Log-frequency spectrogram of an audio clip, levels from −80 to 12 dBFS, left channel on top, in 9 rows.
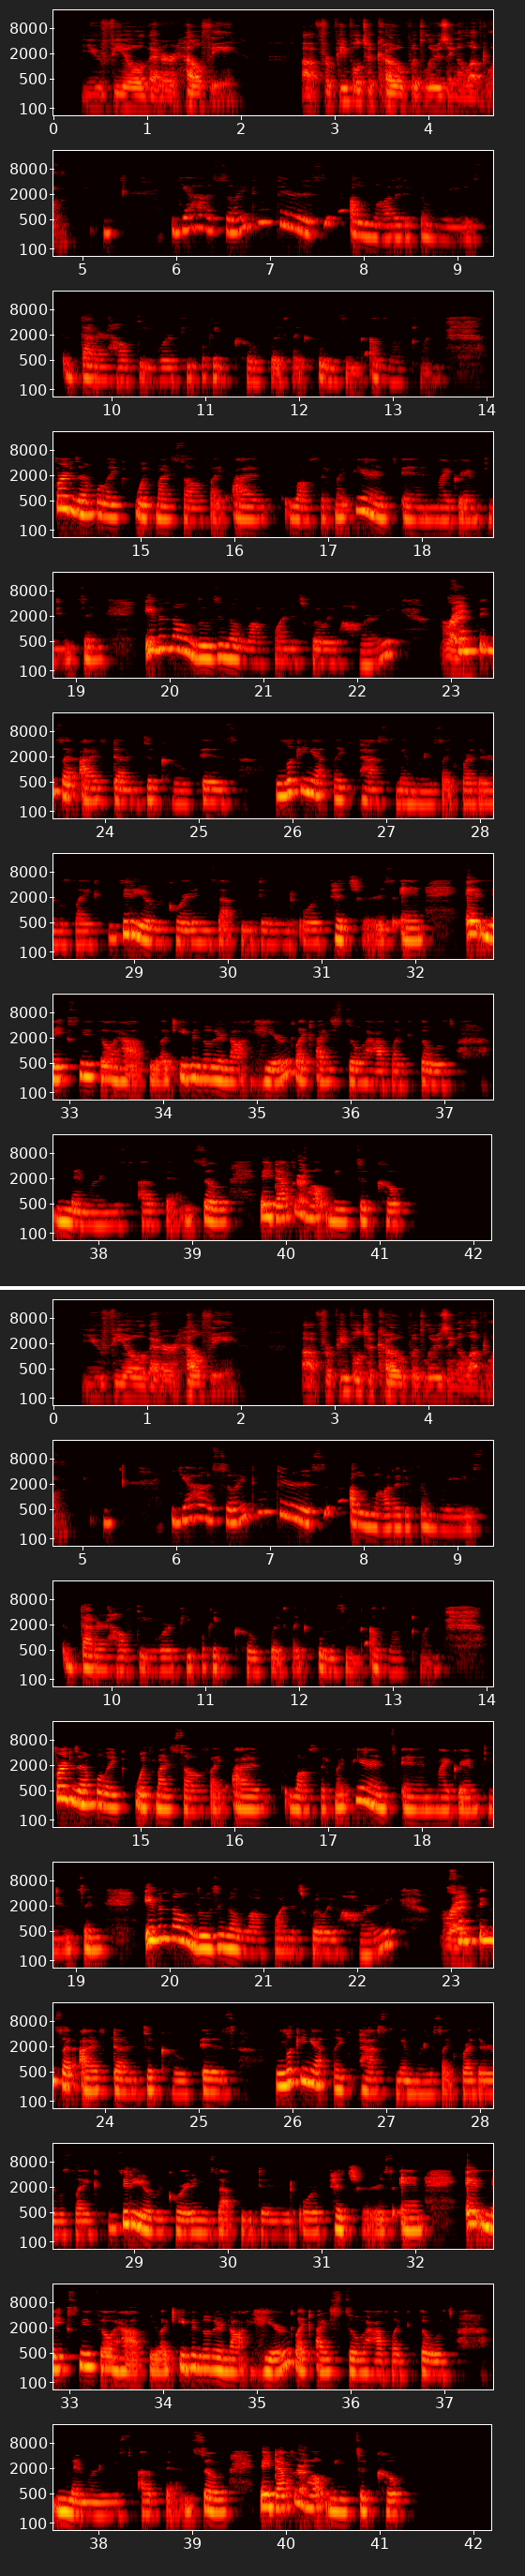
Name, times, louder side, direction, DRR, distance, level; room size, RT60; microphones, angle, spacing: voice 1, 0.3-1.9 2.6-4.8 22.9-23.1 40.1-40.2, left 1 dB, 25° left, 1.0 m, -34 dB
voice 2, 5.9-9.2 9.5-10.7 11.1-16.3 16.6-22.7 23.1-25.5 25.8-41.2, right 2 dB, 60° right, 0.6 m, -32 dB
2.7 x 2.5 x 2.3 m
head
